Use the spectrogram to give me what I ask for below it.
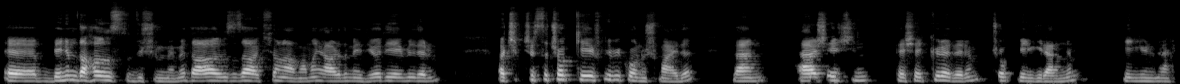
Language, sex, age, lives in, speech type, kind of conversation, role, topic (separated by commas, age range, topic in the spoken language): Turkish, male, 30-34, Poland, conversation, unstructured, none, Yaratıcılığınızı hangi hobilerle ortaya çıkarıyorsunuz?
